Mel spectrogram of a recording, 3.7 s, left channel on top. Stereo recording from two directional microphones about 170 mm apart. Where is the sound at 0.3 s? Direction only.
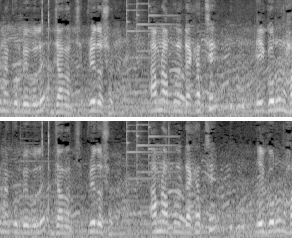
Centre (ahead or behind).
